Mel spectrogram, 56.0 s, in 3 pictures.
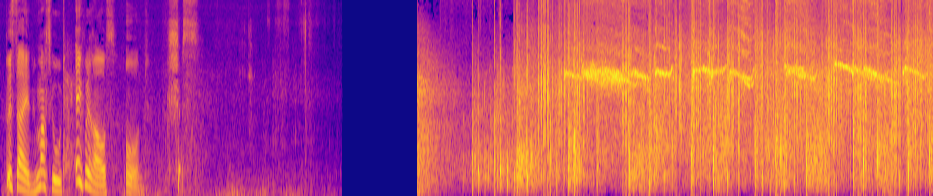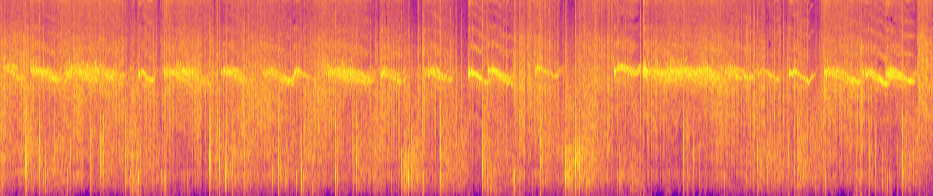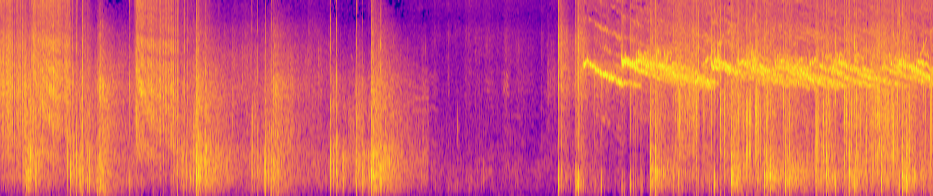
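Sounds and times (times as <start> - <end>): fireworks crackling and bangs: 8.4 - 47.0, 47.6 - 55.9
high wavering whistle: 49.0 - 50.3.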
